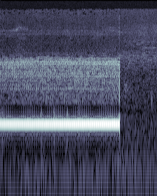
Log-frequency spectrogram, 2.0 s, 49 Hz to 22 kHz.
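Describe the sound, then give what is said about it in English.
A single ring tone on an unanswered phone call: one steady, mid-pitched electronic burst lasting about a second and a half, then it cuts off, leaving only a faint low hum. “Okay, let's just give it 40 more rings.”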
